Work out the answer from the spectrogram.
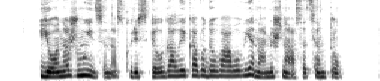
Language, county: Lithuanian, Kaunas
